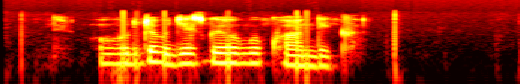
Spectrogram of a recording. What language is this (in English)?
Kinyarwanda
